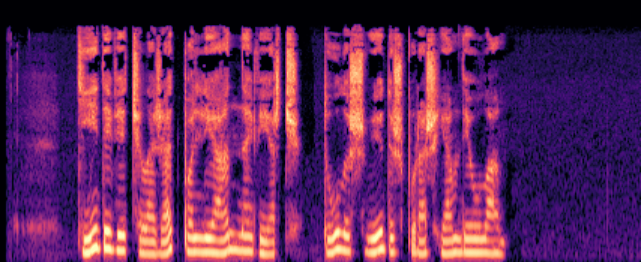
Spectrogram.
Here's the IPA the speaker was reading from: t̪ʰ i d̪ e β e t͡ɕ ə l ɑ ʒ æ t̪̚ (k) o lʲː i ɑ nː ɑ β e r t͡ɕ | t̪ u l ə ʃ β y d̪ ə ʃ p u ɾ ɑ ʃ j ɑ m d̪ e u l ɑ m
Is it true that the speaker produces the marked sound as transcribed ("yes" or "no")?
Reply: no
